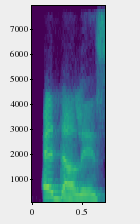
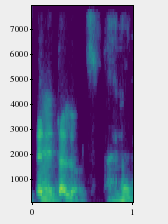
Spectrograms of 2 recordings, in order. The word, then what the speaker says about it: pétalos: Pedales or something. Pétalos. Pétalos, that was why the O at the end that messed me up. Tiene pétalos de caléndula en el té y es muy lindo.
